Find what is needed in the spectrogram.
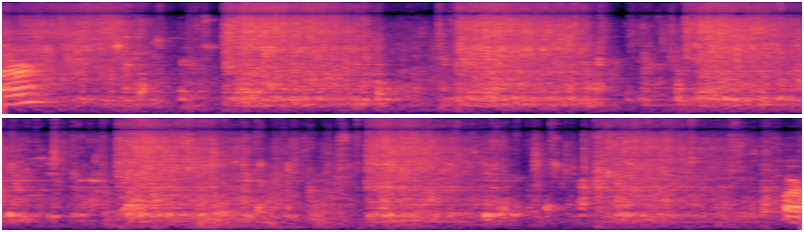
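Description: Liquid, the hydrogen peroxide for a home de-skunking mix, poured from a bottle into a plastic tub already holding baking soda and detergent. The pour comes in uneven splashing surges that break off every second or so.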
